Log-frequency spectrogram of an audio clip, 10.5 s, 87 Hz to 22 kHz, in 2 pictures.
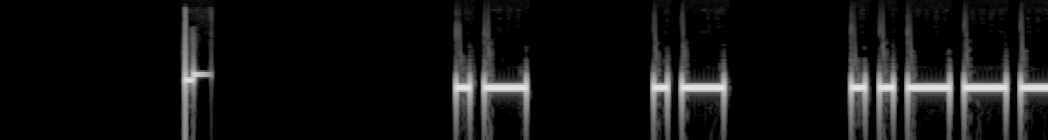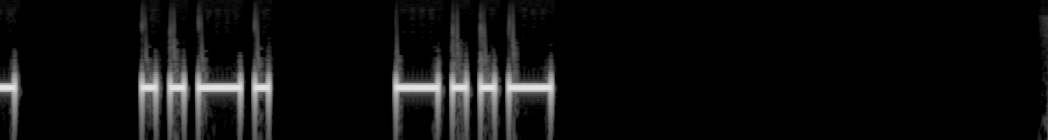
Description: Morse code, heard as a keyed tone, about 17 wpm, spaced as for 10 wpm, 700 Hz. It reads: AA2FX
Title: USA Call Signs - 5 Characters - 3x Character Spacing - 17wpm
